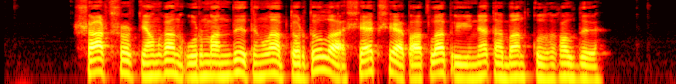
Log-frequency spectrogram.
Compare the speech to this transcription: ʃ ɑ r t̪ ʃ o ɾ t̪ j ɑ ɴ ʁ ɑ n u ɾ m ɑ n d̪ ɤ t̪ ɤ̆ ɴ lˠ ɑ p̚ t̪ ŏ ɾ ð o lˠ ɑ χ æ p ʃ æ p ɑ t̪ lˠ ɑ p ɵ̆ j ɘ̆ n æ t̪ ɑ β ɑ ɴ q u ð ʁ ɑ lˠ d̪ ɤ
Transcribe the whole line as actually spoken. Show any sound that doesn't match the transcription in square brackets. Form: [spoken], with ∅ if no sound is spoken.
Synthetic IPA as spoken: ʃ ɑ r t̪ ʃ o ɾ t̪ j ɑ ɴ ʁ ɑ n u ɾ m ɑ n d̪ ɤ t̪ ɤ̆ ɴ lˠ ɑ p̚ t̪ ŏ ɾ ð o lˠ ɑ [ʃ] æ p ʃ æ p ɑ t̪ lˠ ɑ p ɵ̆ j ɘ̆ n æ t̪ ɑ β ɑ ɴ q u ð ʁ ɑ lˠ d̪ ɤ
